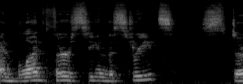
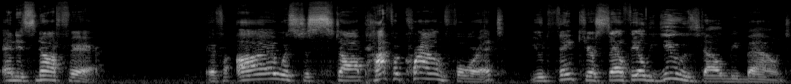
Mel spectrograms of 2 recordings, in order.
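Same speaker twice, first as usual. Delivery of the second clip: loud, curt, gruff grumbling growl; 6 dB louder than usual. A stingy employer defends his refusal to pay for a day off, with a grumbling growl. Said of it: "Also that [name] had as little of what is called fancy about him as any man in the city of London, / and [name] walked out with a growl".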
